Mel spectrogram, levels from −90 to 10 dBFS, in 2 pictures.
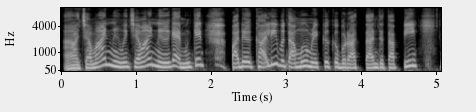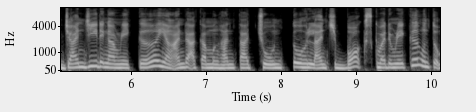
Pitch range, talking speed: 175-240 Hz, 150 wpm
